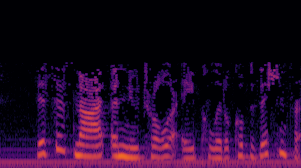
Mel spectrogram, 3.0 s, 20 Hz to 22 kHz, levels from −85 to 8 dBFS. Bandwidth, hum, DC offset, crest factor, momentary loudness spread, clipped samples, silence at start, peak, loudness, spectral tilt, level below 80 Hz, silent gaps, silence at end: 5.8 kHz; 60 Hz at -50 dBFS; under 0.1%; 18 dB; 10 LU; under 0.1%; 0 s; -16 dBFS; -34 LUFS; -4.5 dB/octave; -56 dBFS; none; 0 s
